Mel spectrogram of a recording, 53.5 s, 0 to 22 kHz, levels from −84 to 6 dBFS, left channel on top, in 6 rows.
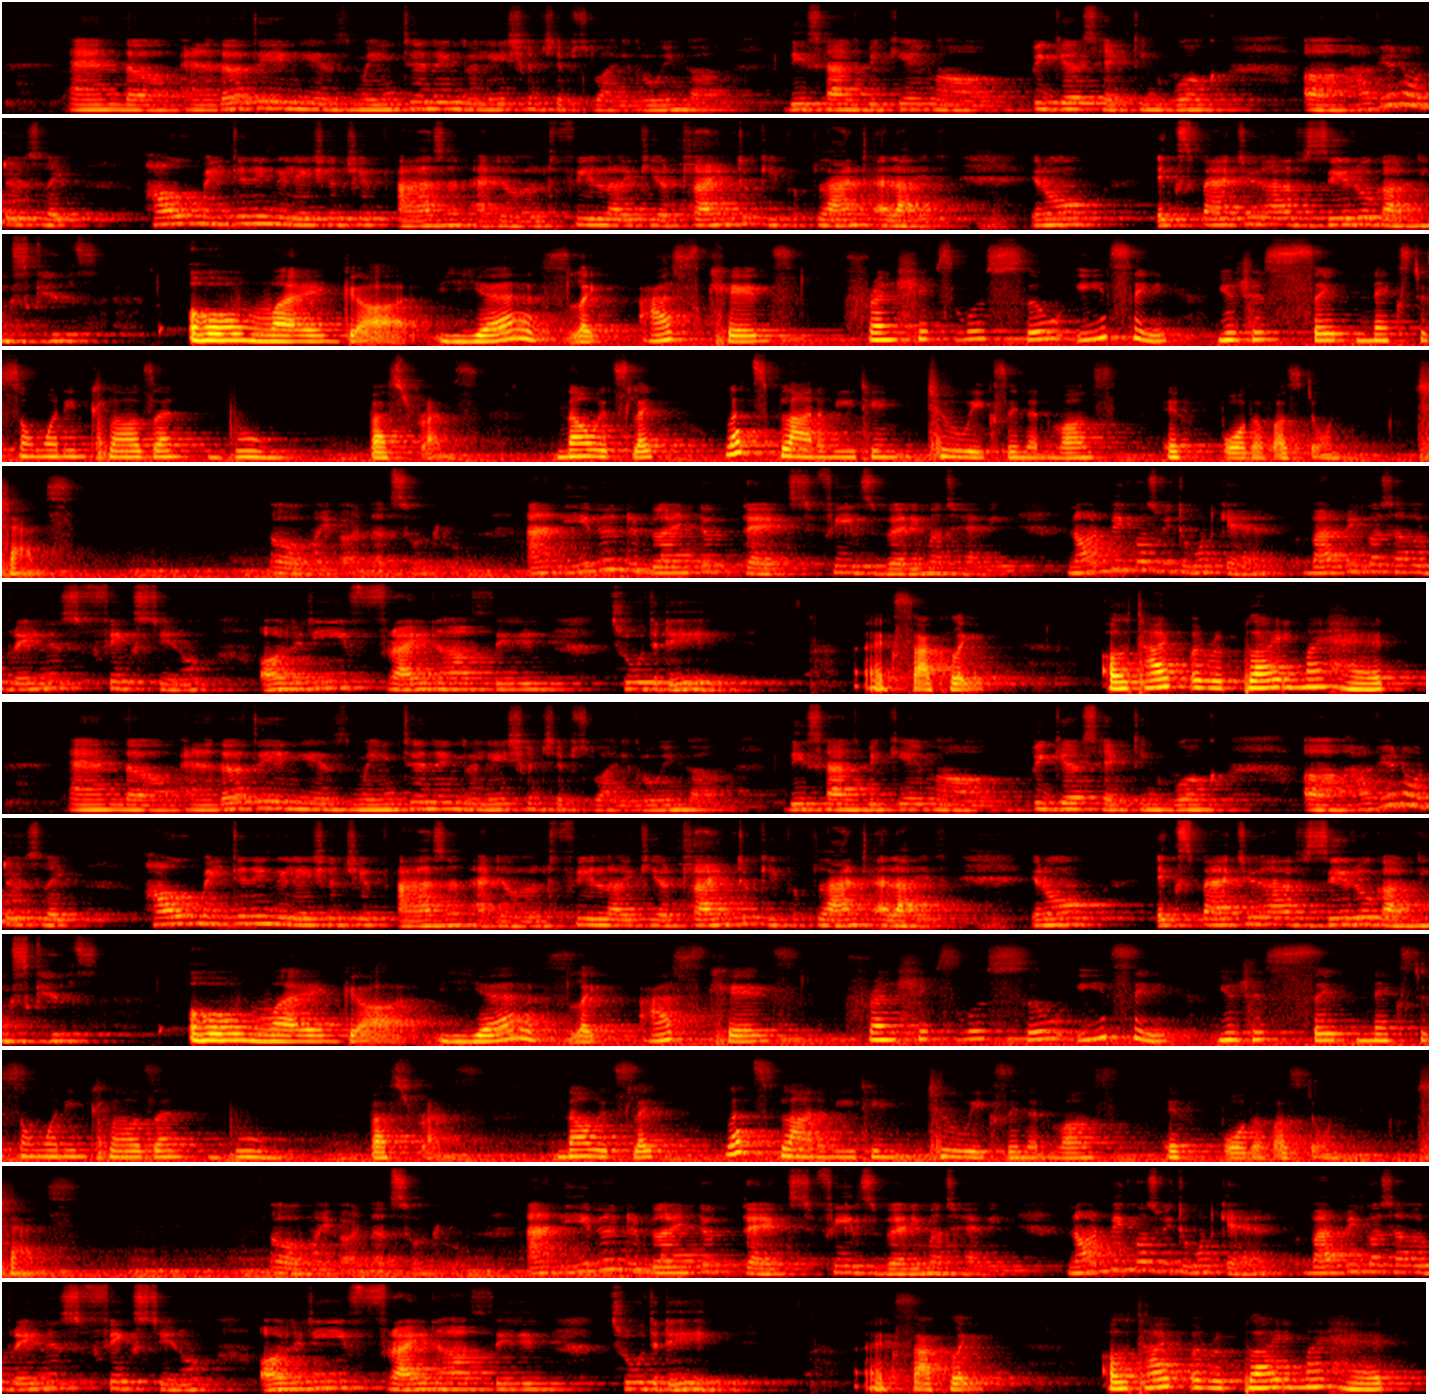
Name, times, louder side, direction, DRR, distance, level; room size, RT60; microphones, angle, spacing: voice 1, 0.4-4.5 4.9-9.4 9.8-15.8 16.1-18.4 37.3-38.6 38.9-49.3, right 1 dB, 5° right, 1.3 m, -36 dB
voice 2, 19.0-22.7 23.1-25.1 25.4-28.5 29.0-29.6 30.2-30.8 31.3-33.6 34.0-35.1 35.6-36.1 50.0-50.7 51.5-53.2, left 3 dB, 25° left, 0.4 m, -28 dB
sound 1, 20.4-39.9, right 3 dB, 90° right, 0.6 m, -46 dB
15.5 x 6.3 x 8.0 m
head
